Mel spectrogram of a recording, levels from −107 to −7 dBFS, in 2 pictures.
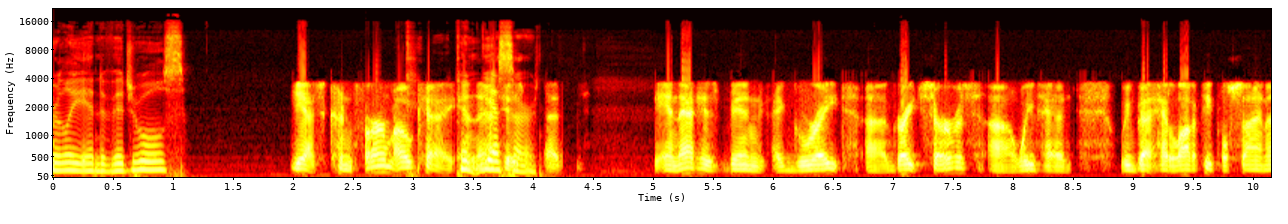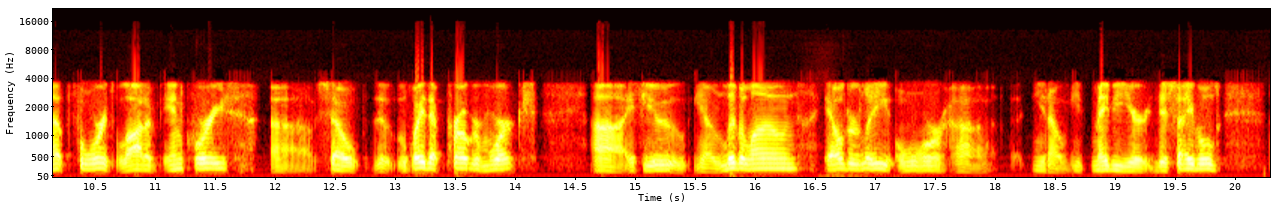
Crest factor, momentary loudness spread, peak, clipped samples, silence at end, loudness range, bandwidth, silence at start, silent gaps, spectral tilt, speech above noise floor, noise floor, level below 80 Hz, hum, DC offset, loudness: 16 dB; 12 LU; -2 dBFS; under 0.1%; 0.3 s; 2 LU; 15 kHz; 0 s; none; -4.5 dB/octave; 50 dB; -68 dBFS; -56 dBFS; none; under 0.1%; -18 LUFS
